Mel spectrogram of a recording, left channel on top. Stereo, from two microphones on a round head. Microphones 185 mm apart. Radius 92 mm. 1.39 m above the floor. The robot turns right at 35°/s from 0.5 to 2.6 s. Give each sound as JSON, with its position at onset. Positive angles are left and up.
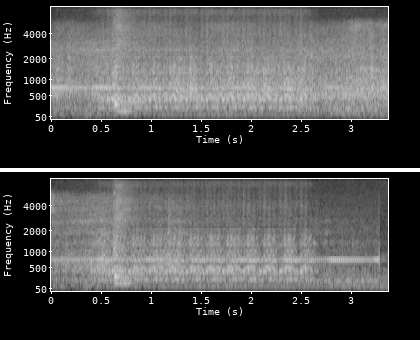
{"t": 0.6, "sound": "a snare drum", "side_deg": -30, "distance_m": 9.5}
